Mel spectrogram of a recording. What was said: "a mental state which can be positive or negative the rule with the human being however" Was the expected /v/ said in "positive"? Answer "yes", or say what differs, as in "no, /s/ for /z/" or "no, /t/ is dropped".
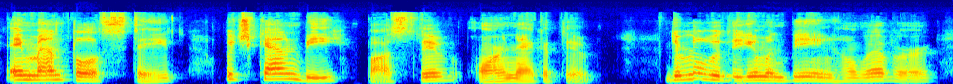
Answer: yes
